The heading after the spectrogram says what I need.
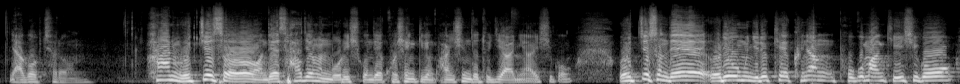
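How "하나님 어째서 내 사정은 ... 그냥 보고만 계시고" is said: building from a steady grumble to a loud, higher protest; Jacob's complaint. Retold or imitated. Jacob complaining to God, rising into a loud, higher protest. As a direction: let the grievance swell to a cry. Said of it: "막 이렇게 얘기한다".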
